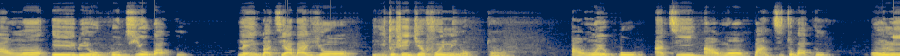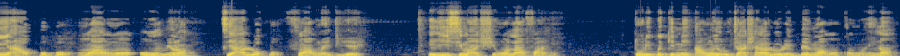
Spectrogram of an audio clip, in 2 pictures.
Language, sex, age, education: Yoruba, male, 15-29, tertiary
